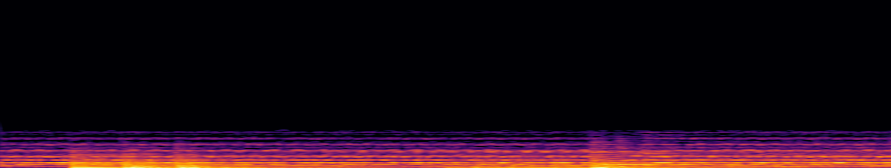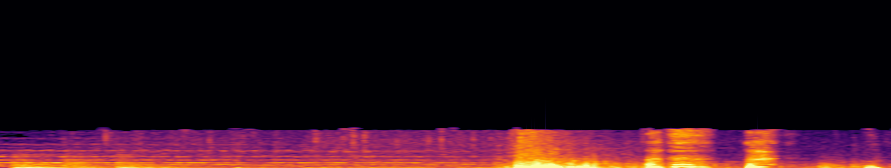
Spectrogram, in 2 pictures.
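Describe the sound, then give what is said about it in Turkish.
Deep rolling thunder rumbles over steady, heavy rain, with a sustained tonal backdrop, and near the end a brief, startled breathy vocal sound rises above the storm. “Gök gürültüsüymüş. Birden korktum.”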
